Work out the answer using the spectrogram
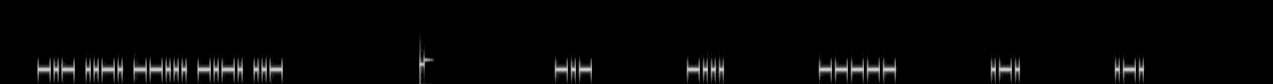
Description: Morse code, heard as a keyed tone, about 30 wpm, spaced as for 13 wpm, 700 Hz. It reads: KF7CU KB0RR
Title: USA Call Signs - 5 Characters - 8x Character Spacing - 30wpm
